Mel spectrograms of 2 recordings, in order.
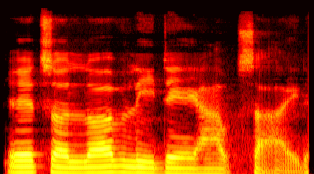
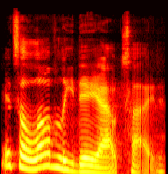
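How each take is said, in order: First: Slow, low, downcast demonstration; sad. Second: Cheerful, lilting demonstration; happy. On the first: Teacher showing students how tone conveys feeling, sad. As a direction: drag it out low and sorrowful. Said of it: "maybe you're sad about it now". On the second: Teacher showing students how tone conveys feeling, happy. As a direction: say it as if pleased about it. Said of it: "if you're happy about it". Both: Shown as a demonstration.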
